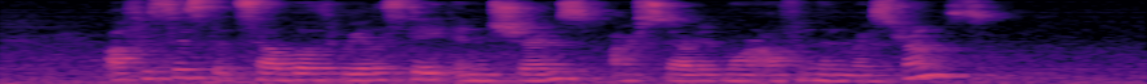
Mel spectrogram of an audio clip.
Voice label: Real Data far female, reverberant environments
